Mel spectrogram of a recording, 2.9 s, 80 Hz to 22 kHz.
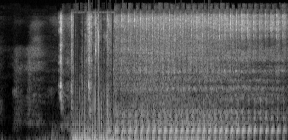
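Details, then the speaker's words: Yamaha 225DR after fuel tank check, petcock replacement and carb cleaning, started after tapping the float: catches almost instantly, settles into an even single-cylinder thump around 210 a minute, cold before warm-up; clean healthy start and idle. "yeah so now you can hear she's running all I have to do to get to run was uh tap the float like there we go"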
